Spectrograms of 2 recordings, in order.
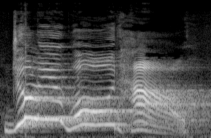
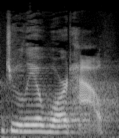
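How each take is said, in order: First: The name is said with a feisty, proud flair. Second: The name is said in a plain, neutral way. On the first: The speaker calls it right. "pretend that you are a feisty writer ... proper Bostonian lady ... You've got to say it like this" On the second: The speaker calls it wrong. "I said her name all wrong"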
